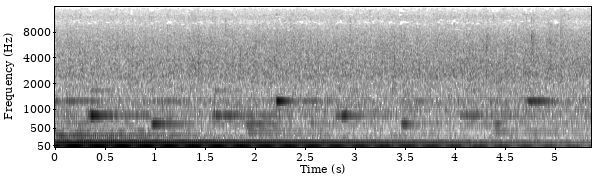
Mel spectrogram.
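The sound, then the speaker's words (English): Steady rain falls in a continuous hiss, with soft sustained musical tones drifting over it and no one talking. “Get ready to sing in the rain.”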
